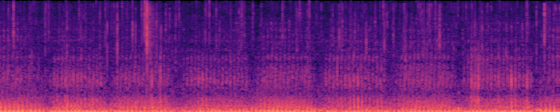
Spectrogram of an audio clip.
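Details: Low, throaty cat purr in steady breath-paced waves, accompanied by loud crackles and pops from a burning fireplace.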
